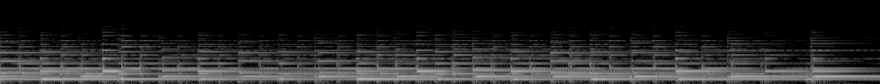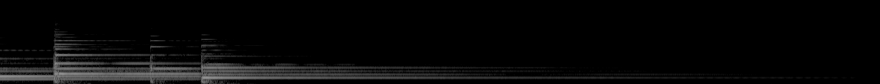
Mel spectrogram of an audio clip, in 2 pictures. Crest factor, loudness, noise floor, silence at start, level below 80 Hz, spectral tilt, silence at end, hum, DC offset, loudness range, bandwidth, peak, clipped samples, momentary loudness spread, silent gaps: 16 dB; -29 LUFS; -76 dBFS; 0 s; -66 dBFS; -7.5 dB/octave; 4.7 s; none; under 0.1%; 14 LU; 6.2 kHz; -14 dBFS; under 0.1%; 14 LU; none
